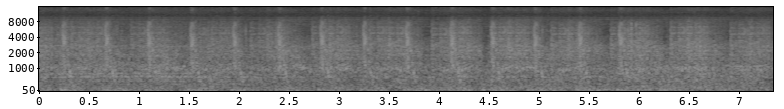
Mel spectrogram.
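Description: A magic weapon fires in quick, repeated blasts.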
